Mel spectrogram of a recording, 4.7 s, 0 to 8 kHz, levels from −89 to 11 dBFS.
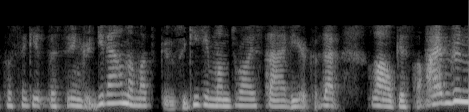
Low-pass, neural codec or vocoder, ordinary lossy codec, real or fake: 7.2 kHz; codec, 16 kHz, 0.5 kbps, X-Codec, HuBERT features, trained on LibriSpeech; AAC, 16 kbps; fake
